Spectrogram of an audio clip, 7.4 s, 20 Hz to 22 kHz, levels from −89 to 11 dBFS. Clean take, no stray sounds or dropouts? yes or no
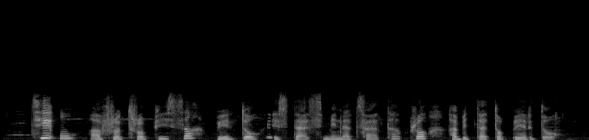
yes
